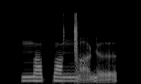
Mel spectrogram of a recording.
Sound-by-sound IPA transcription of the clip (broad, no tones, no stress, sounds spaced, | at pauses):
n̪ ɒ p ɒ ŋ͡ǀ ɑ̰ ɳ ə̰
